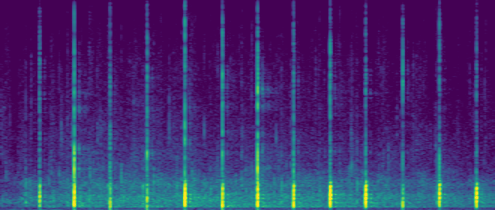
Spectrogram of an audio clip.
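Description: Audience applause, with one pair of hands clapping close by in a steady rhythm of about three claps a second, louder than the rest.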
